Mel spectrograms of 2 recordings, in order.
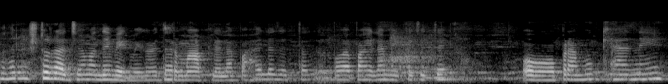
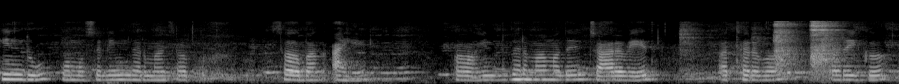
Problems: constant background noise, continuous background conversations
